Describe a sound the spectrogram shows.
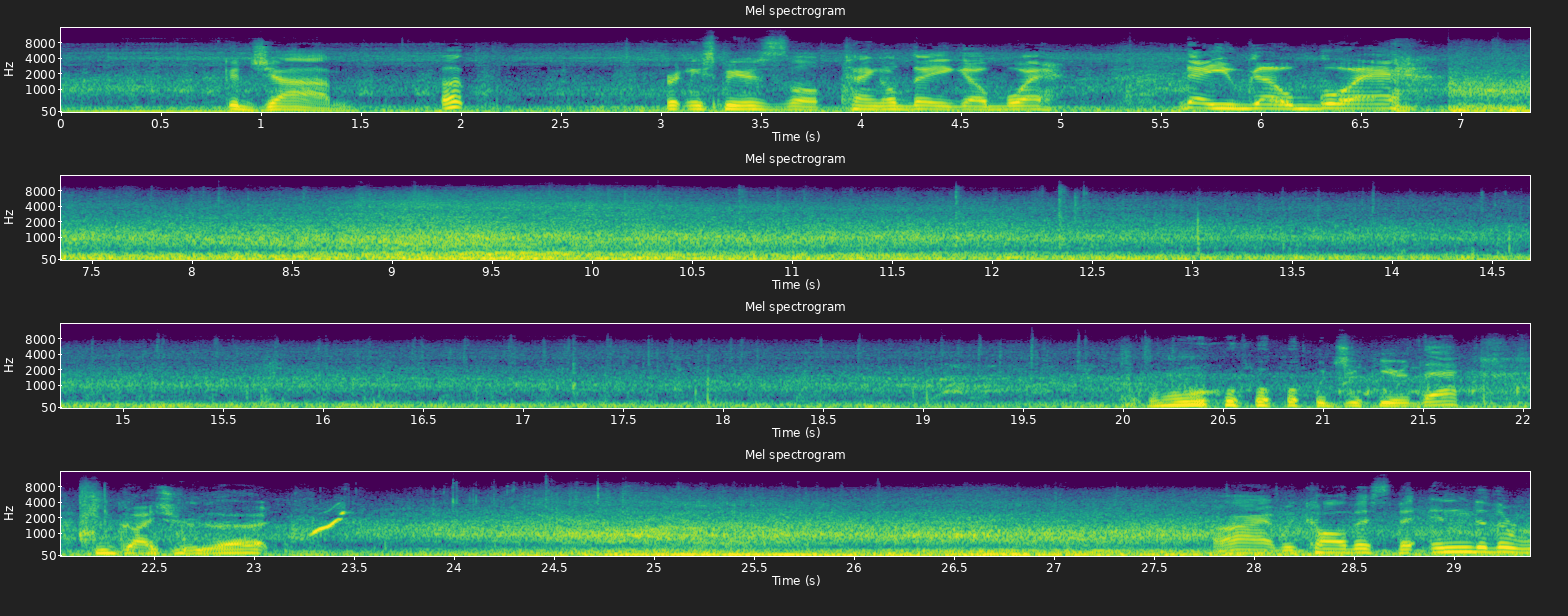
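Footsteps scuff along a concrete path.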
